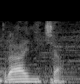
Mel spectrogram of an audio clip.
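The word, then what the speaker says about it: Trijntje: Je n'ai toujours pas compris comment on prononce son prénom. – Traincha. – Traincha, voilà. Alors, ça s'écrit T-R-I, il y a des J, des N, des T, c'est compliqué.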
